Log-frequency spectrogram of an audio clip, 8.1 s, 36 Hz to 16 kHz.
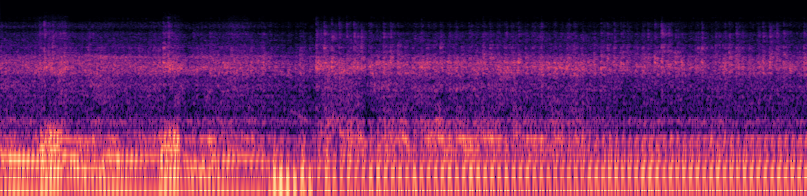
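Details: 2011 Polaris Sportsman 550 XP: a couple of blips, then the idle drops low and thumps unevenly and stumbles, as it also does on cold start and after rides. TPS, IAC, TMAP, valve clearances, timing, plug and 43 psi fuel pressure are all good. Rough low idle, cause unknown.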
